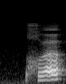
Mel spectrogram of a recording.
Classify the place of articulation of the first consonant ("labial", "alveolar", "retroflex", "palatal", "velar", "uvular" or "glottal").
uvular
